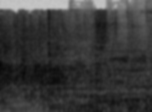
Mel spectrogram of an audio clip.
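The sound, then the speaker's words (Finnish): An audience at a church service claps for Jesus in sustained, dense applause, a steady wash of many hands filling the whole two seconds at an even, fairly loud level, with a low rumble rising partway through. “Eikö anneta isot aplodit Jeesukselle?”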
